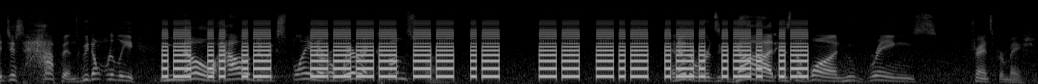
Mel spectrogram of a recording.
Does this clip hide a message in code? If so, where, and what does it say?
Yes: Morse code (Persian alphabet) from 1.6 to 8.1 s, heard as electronic beeps, machine-sent, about 21 wpm, 370 Hz, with speech in English. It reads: ایا شما مکررا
